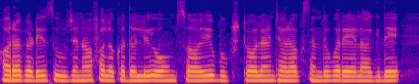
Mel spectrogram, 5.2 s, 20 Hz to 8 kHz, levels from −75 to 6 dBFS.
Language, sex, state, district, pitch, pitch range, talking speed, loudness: Kannada, male, Karnataka, Bidar, 165 Hz, 160-165 Hz, 125 wpm, -16 LUFS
